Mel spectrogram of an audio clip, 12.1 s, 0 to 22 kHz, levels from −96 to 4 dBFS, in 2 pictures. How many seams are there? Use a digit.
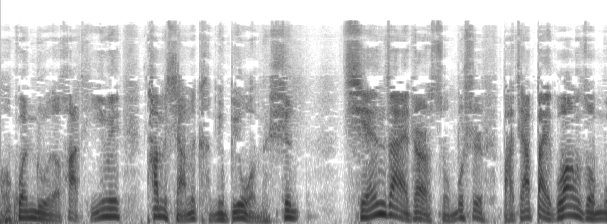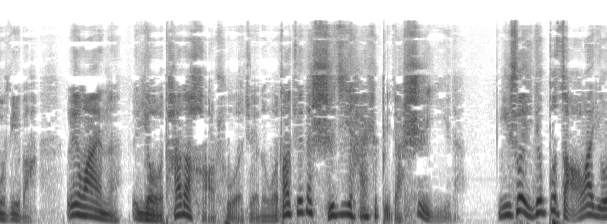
1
